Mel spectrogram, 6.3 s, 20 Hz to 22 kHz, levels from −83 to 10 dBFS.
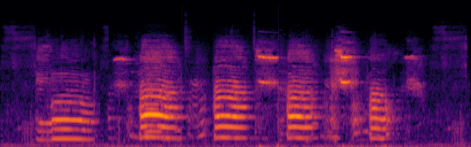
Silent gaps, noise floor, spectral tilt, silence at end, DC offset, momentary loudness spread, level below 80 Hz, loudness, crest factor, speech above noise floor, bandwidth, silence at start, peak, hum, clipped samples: none; -45 dBFS; -2 dB/octave; 0.65 s; under 0.1%; 20 LU; -44 dBFS; -17 LUFS; 18 dB; 29 dB; 11 kHz; 0.45 s; -2 dBFS; none; under 0.1%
